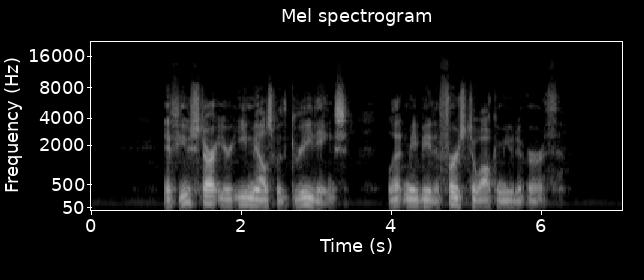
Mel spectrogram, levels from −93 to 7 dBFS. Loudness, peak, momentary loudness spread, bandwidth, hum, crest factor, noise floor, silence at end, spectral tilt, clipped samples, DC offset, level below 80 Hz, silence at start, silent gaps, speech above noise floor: -37 LUFS; -16 dBFS; 13 LU; 10 kHz; none; 22 dB; -88 dBFS; 0.9 s; -5 dB/octave; under 0.1%; under 0.1%; -76 dBFS; 1 s; none; 51 dB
